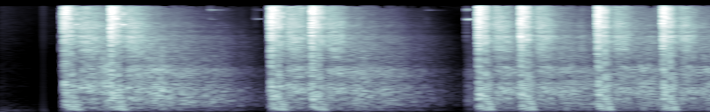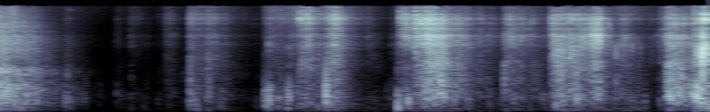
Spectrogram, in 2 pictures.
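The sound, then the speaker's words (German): Gunfire in a forest in Pennsylvania, men shooting: a series of sharp, loud shots, each cracking out and trailing into a rolling echo, first four or five heavy ones, then a quicker run of lighter shots after a short pause. “Ich bin nämlich letztens zwei Tage lang durch den Wald in Pennsylvania gekrochen und habe Männern beim Schießen zugeschaut.”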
